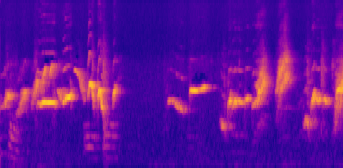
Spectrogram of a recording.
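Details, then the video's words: At Salaman, Magelang, Central Java, a captive male white-rumped shama ready to mate sings while the female is busy nest-building. Varied fluting whistles and chattering notes come in two bursts separated by a second of silence. "MURAI BATU JANTAN SUDAH BIRAHI DAN MINTA KAWIN"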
